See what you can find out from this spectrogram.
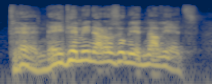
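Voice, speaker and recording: A man's voice: on the high side, sing-song, creaky, slightly rough, exaggerated voice. A cheeky dog-turned-man. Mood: insolent. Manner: coarse, cheeky, slangy. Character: crude insolent man made from a dog. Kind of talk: radio drama acting.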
